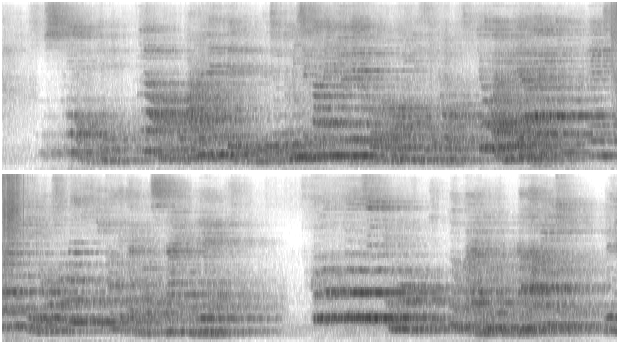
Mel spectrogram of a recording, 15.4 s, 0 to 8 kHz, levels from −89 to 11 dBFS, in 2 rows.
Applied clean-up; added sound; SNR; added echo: neural separator model SepFormer DNS4.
